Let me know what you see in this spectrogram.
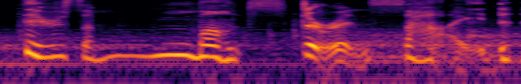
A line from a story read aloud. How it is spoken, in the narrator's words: crying wildly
